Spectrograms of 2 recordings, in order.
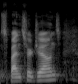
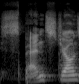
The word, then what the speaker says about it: Spence Jones: tough day for him everyone's calling him spencer jones his name is actually spence jones so everyone's getting his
